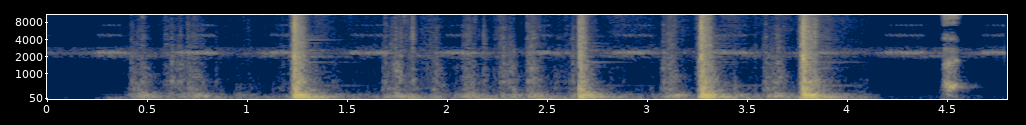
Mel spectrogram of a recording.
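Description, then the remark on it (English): Repeated heavy thumps and rattling bangs as a stuck door is shoved and yanked, several hard impacts in an uneven rhythm with scraping and clattering between them. “The door is stuck.”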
